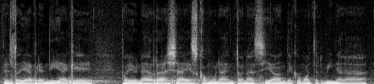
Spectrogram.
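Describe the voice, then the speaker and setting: Dark-voiced Argentine man on a panel. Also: a little high, quick pace. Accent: Argentine Spanish. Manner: relaxed, hesitant with fillers. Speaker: panelist editor. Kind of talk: panel discussion answer. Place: book fair hall.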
